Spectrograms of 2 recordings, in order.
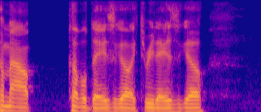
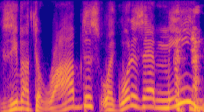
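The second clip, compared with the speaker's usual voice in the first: higher-pitched mock alarm; retold scare; 9 semitones higher than usual. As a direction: act out rising, nervous confusion. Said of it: "and I got scared".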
